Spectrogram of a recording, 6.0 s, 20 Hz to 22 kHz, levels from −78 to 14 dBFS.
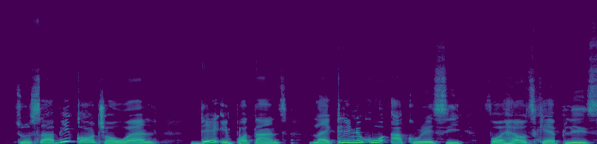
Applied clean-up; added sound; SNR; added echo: none; none; none; none.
